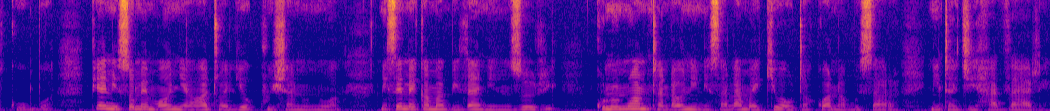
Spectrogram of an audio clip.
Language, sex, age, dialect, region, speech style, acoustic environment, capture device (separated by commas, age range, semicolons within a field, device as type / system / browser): Swahili, male, 25-34, Kenya - Mombasa, Kenya, focused, silence, desktop / Windows / Chrome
